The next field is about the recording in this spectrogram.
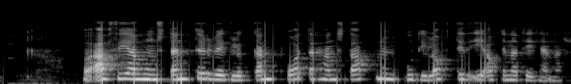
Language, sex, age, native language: Icelandic, female, 40-49, Icelandic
